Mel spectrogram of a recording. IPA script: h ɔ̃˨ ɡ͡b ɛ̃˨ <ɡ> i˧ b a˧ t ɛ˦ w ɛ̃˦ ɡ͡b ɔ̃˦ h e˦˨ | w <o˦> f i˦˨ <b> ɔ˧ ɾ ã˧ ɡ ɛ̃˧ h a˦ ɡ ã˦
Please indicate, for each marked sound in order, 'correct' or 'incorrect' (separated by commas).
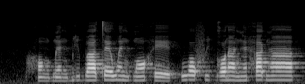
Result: incorrect, incorrect, incorrect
